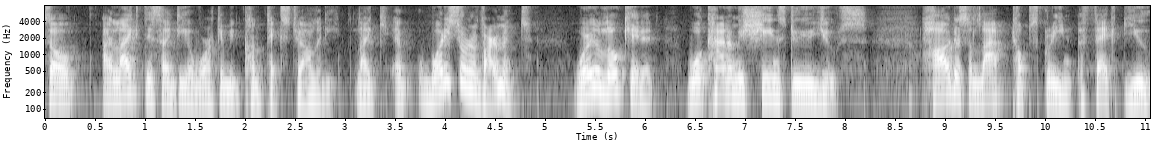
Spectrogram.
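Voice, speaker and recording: Very wide pitch swings and vocal fry mark this man's speech. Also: fairly high pitch for a man, moderate pace, very even loudness. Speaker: philosopher and author. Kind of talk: interview.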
